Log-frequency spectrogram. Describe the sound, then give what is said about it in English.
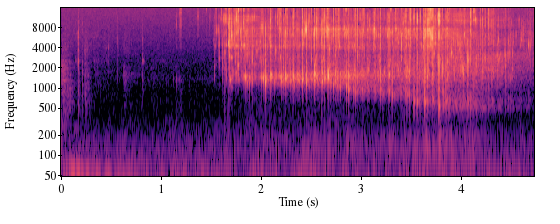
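After a moment of quiet, tea is poured into a cup in one steady stream for about three seconds, its splashy trickle rising slightly in pitch as the cup fills. “and I'm also the guy who's obsessed with pouring tea.”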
